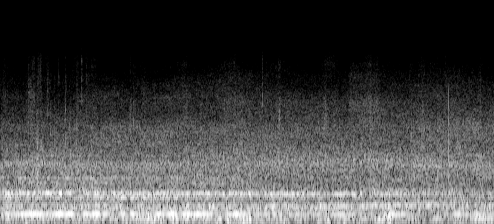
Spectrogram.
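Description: A steady low mechanical hum, with a constant outdoor noise behind it.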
